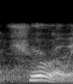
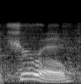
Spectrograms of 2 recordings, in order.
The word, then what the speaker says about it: churro: Now, anybody who might be of Spanish descent might know what a churro is. Churro. Churro. A churro. C H U R R O is a churro. I can't roll my Rs.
